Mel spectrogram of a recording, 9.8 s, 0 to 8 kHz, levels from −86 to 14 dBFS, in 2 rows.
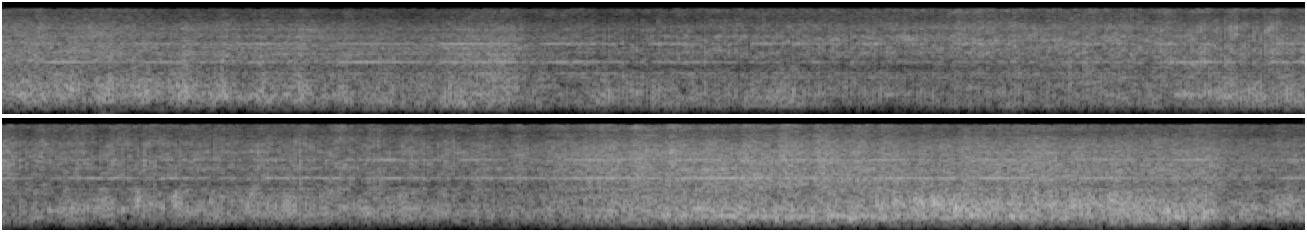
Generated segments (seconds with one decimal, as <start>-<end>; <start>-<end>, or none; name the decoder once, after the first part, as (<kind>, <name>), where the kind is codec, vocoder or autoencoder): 2.1-6.6 (vocoder, HiFi-GAN)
